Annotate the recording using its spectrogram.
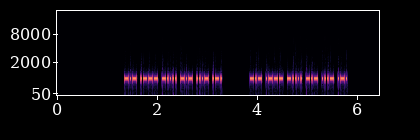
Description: Morse code, heard as a keyed tone, about 46 wpm, 700 Hz. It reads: KJ6KVR KJ6KVR
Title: USA Call Signs - 6 Characters - Repeated 2x - 45wpm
